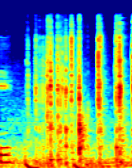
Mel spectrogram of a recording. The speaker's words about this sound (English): Yeah, and I'm saying that was a good little shuffle. I can only shuffle big cards. Little cards are kind of tricky for me. A little tricky.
